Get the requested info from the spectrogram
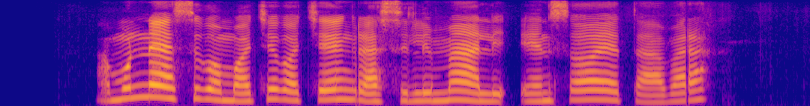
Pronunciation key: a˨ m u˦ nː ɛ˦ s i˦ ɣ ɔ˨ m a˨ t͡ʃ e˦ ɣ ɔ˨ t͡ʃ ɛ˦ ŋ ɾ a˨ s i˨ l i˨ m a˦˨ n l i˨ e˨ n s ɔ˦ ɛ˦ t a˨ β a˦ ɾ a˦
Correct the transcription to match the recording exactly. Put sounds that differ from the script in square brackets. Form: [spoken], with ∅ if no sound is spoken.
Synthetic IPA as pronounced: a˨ m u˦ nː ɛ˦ s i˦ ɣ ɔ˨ m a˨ t͡ʃ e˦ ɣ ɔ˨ t͡ʃ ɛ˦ ŋ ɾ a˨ s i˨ l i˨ m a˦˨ [∅] l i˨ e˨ n s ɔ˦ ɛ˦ t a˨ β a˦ ɾ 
